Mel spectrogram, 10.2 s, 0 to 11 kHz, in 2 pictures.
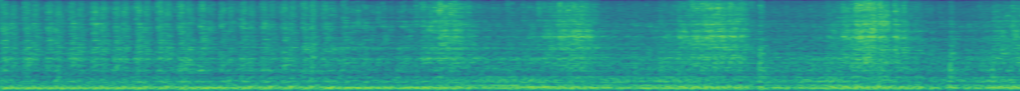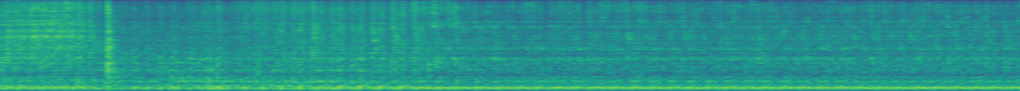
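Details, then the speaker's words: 1963 Oldsmobile 88, cold start with gas poured into carburetor and choke acting up: loud, deep open exhaust roar at idle swelling with four quick throttle blips; muffler completely blown out. "muffler's blown out completely on this thing so uh definitely going to need to do something with the exhaust it sounds badass though"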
